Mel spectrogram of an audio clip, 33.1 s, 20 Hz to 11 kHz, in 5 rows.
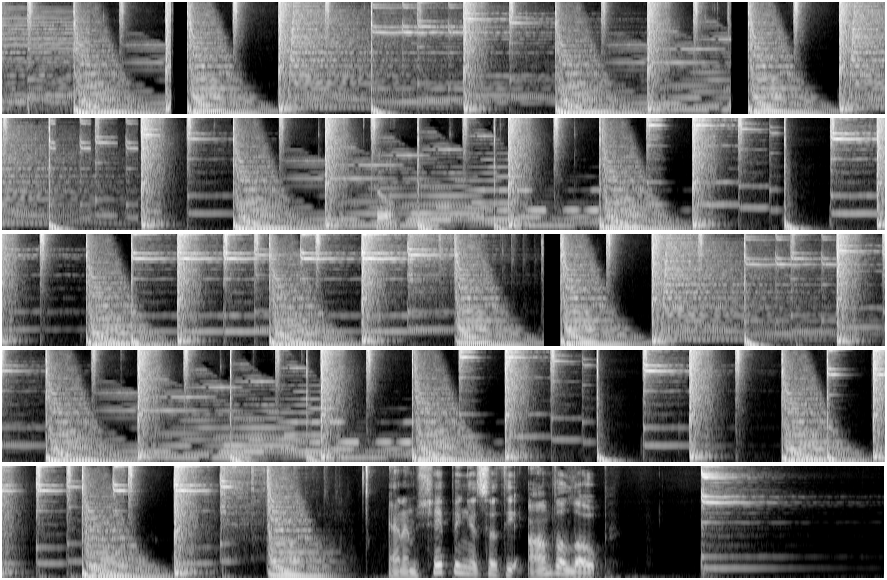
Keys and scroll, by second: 1.1 Home, 5.3 Home, 18.3 Home, 28.5 0.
